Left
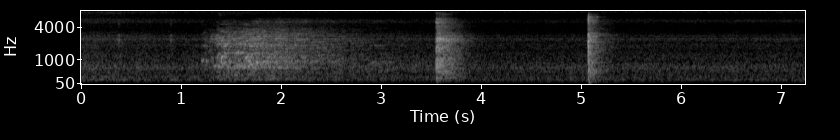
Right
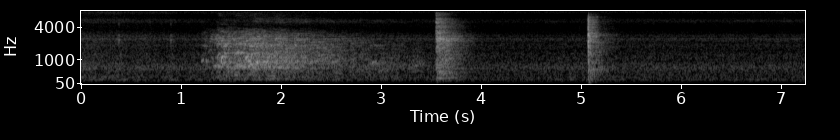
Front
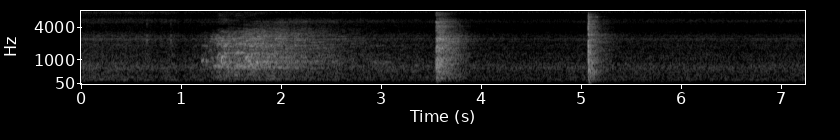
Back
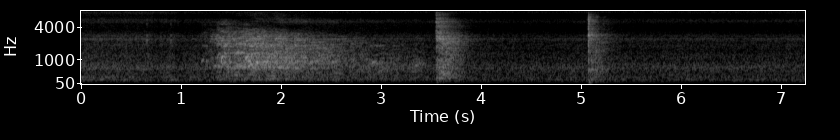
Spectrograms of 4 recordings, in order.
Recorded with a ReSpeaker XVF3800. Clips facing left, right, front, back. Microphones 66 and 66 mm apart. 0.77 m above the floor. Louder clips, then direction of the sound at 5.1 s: Left 2 dB, front 8 dB; 20° left.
